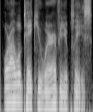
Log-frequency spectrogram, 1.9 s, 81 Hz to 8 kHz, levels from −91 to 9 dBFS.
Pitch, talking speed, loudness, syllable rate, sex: 100 Hz, 255 wpm, -16 LUFS, 6.4 syllables/s, male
